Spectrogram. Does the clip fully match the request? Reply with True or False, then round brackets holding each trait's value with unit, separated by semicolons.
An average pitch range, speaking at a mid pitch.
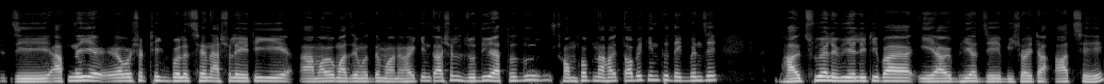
True (3.5 semitones; 160 Hz)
